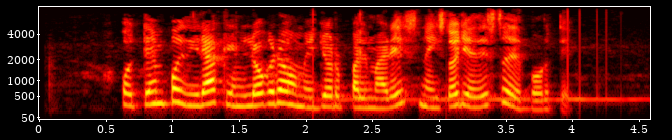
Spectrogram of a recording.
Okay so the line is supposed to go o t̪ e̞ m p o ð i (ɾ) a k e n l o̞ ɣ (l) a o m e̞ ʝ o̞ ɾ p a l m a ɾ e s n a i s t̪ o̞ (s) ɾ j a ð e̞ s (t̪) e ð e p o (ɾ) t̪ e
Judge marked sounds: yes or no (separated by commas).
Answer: yes, no, no, yes, yes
